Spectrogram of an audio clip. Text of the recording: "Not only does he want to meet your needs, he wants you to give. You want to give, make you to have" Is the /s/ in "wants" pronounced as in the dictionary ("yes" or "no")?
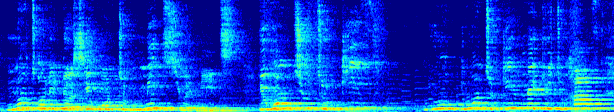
no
